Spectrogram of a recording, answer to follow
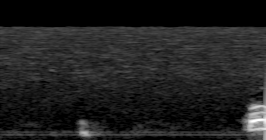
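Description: A short pause in a man's lecture with a faint steady hiss, broken by one brief soft low sound just over half a second in; his speech resumes near the end.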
